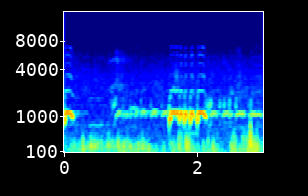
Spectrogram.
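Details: Local zebra dove (perkutut) singing readily, used as a lure call for untrained birds: a burst of quick rolled cooing notes in the middle, flanked by softer sustained coos, over low background noise.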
